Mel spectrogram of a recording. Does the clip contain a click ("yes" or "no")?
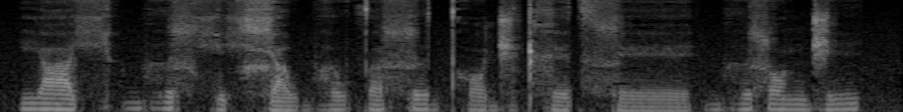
no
